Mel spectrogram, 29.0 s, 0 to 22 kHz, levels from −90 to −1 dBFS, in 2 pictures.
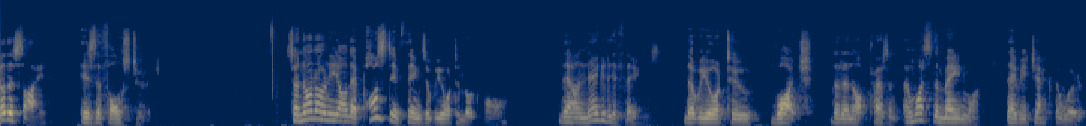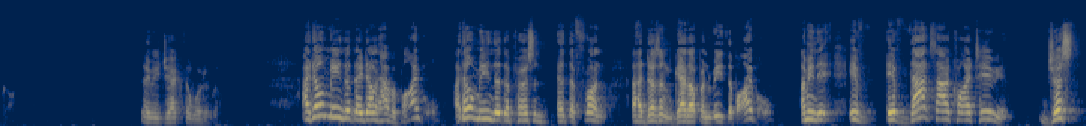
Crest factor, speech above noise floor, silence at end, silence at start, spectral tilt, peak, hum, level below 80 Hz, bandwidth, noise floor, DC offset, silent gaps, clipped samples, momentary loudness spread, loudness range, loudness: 24 dB; 52 dB; 0.2 s; 0 s; -4 dB/octave; -12 dBFS; none; -84 dBFS; 11.5 kHz; -86 dBFS; under 0.1%; none; under 0.1%; 20 LU; 16 LU; -34 LUFS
